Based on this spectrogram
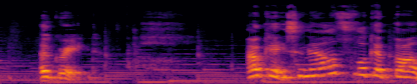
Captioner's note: Post sighs deeply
